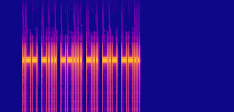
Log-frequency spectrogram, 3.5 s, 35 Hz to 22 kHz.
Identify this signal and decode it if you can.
Morse code, heard as a keyed tone, about 50 wpm, 700 Hz. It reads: WB7DKZ
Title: Call Signs Repeated 3x - 50wpm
